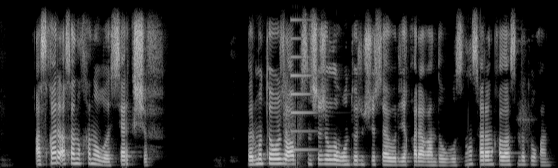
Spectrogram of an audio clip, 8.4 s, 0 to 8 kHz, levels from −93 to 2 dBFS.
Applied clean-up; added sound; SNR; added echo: classical method log-MMSE.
